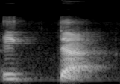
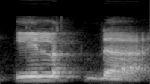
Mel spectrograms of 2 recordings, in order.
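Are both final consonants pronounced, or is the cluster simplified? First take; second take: simplified; both. First: Only the k sound of the cluster is pronounced. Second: Both cluster consonants are pronounced with an added vowel. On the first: The speaker calls it right. "tapi dibaca ikda ya" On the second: The speaker calls it wrong. "jangan dibaca ilekda ya, ini salah"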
